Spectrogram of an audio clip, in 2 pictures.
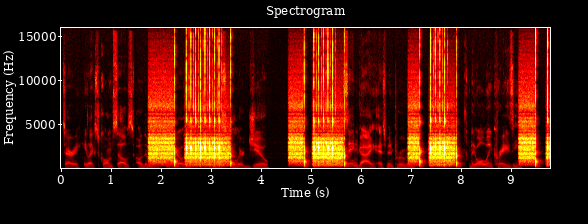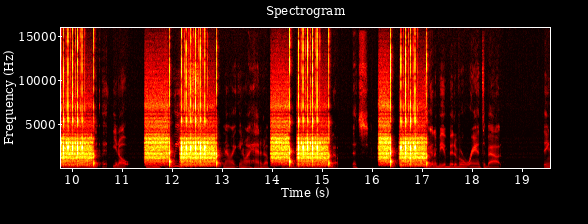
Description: Pulse dialling, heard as a rotary dial, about 11 pulses a second, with speech in English. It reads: 8 5 4 6 6 5 4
